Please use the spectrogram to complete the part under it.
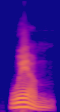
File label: "whim", American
